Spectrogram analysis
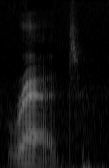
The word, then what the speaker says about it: read: palavrinha é chatinha aqui read R é a mesma escrita no presente no passado e no particípio mas ela vai ter diferença na pronúncia em alguns sotaques então no presente Você pode ler Read de ler e no passado você vai ler como Red a cor vermelha não é Enfim deixa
